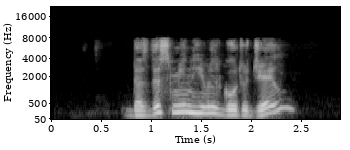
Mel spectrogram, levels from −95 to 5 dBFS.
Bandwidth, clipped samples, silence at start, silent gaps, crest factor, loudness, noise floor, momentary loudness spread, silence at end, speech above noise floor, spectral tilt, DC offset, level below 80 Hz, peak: 8.4 kHz; under 0.1%; 0.75 s; none; 16 dB; -22 LUFS; -70 dBFS; 9 LU; 0.45 s; 49 dB; -4.5 dB/octave; under 0.1%; -60 dBFS; -8 dBFS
